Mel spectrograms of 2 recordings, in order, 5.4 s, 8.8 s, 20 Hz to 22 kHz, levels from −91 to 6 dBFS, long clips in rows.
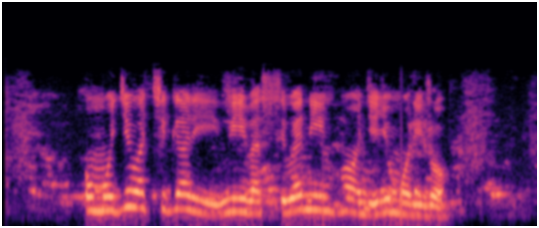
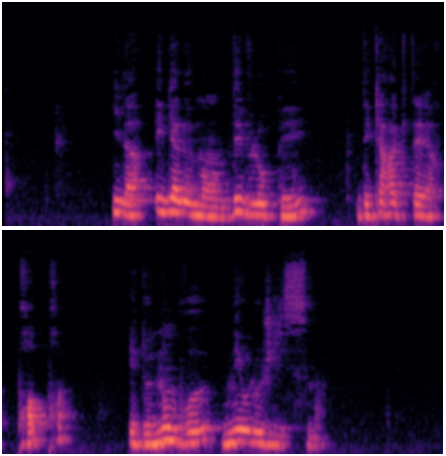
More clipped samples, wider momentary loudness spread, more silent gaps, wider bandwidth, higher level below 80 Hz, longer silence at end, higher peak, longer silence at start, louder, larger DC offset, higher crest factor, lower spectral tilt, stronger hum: neither; about the same, 19 LU vs 17 LU; neither; second, 7.4 kHz vs 13.5 kHz; first, -56 dBFS vs -64 dBFS; second, 0.3 s vs 1.2 s; first, -2 dBFS vs -12 dBFS; second, 0.15 s vs 1.1 s; first, -15 LUFS vs -29 LUFS; neither; about the same, 14 dB vs 18 dB; second, -5.5 dB/octave vs -8.5 dB/octave; neither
